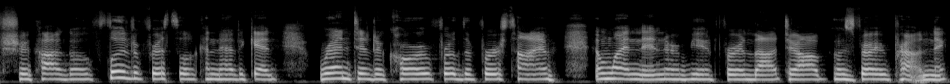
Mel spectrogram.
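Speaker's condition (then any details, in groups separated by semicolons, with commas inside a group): ALS; speech affected by ALS, noticeable on podcasts and shows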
